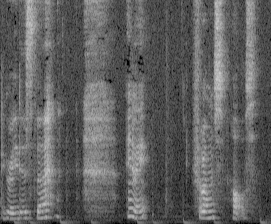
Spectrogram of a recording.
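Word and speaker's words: Frans Hals: not the greatest anyway france halls so it's not france it's france france halls so not hell's halls you know the painting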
